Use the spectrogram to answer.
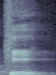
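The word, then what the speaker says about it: Χ: ada huruf x itu sebenarnya dua huruf Yunani ya Ki atau ke ya tulisannya X dan kemudian P itu bacanya Ro Jadi Q ro ada yang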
